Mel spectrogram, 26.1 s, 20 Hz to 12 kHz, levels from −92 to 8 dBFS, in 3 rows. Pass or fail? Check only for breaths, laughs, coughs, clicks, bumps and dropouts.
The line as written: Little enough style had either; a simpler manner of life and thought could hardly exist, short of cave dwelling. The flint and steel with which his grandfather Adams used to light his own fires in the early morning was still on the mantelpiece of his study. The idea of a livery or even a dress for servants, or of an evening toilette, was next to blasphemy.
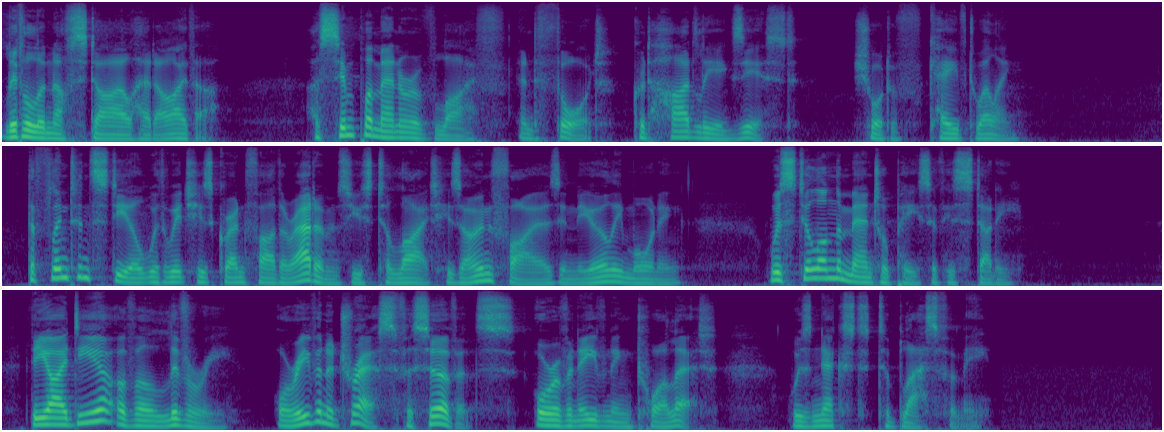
pass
